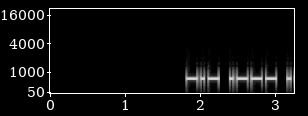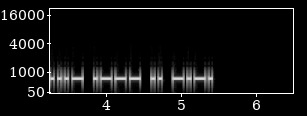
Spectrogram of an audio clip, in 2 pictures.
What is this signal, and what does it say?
Morse code, heard as a keyed tone, about 25 wpm, 700 Hz. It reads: KJ4JIC
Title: USA Call Signs - 6 Characters - 25wpm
